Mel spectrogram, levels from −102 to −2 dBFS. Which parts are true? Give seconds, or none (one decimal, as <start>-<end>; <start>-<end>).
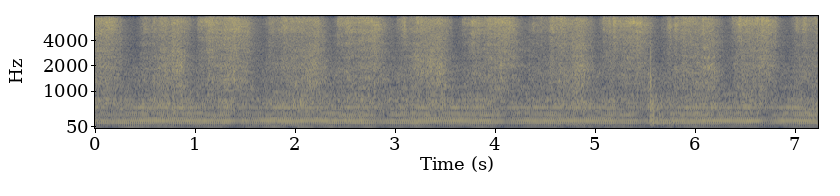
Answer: none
